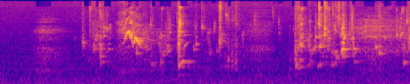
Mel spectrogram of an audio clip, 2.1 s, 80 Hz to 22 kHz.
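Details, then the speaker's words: Honda K24A2 engine with the intake manifold removed and the Hondata intake gasket found melted: irregular sharp, high-pitched drips, a few per second, as coolant leaks from the opened intake manifold area. Coolant leak. "I mean, you can actually hear the coolant. Damn. Let's try this side. I think something's wrong with her."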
